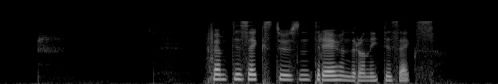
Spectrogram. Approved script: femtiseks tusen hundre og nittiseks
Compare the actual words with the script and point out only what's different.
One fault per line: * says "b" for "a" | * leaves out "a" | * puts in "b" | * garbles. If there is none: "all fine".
* puts in "tre"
